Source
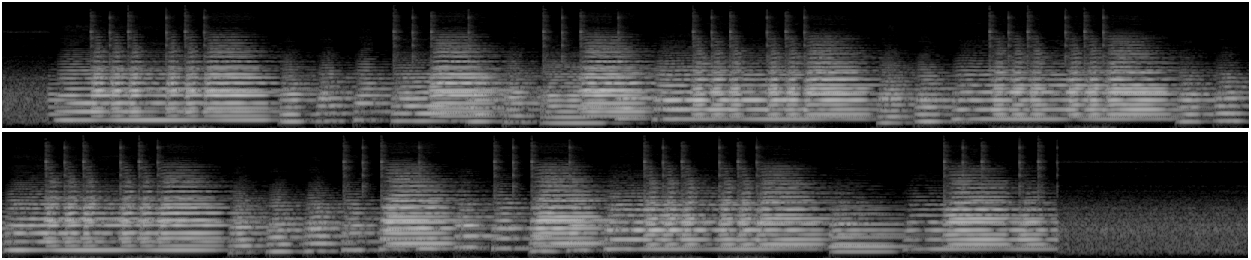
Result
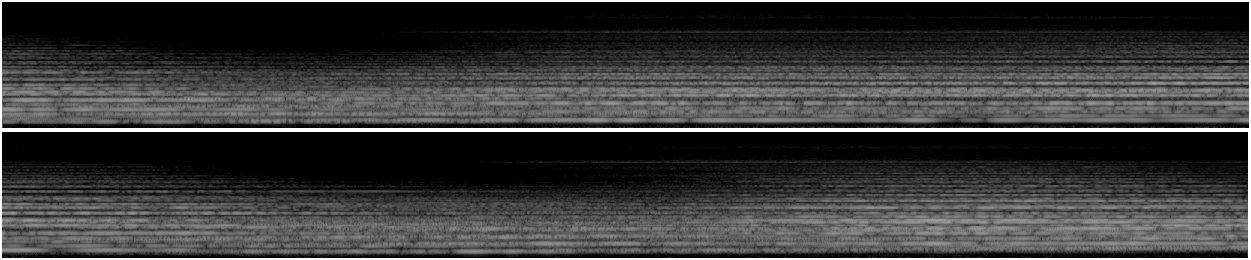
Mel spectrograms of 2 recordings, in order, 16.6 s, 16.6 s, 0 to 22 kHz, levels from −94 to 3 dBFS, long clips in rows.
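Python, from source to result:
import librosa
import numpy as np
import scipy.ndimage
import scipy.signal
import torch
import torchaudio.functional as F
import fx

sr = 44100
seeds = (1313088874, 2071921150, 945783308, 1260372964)

y = fx.rev_spring(x, sr, rt60_s=2.4, pass_ms=(54,), chirp_ms=35, drr_db=7.5)
y = fx.paulstretch(y, sr, seeds[0], factor=4.5, window_s=1.0, from_s=7.7)
y = y * librosa.db_to_amplitude(-9.0)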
